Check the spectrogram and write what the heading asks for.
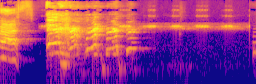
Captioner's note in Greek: κλαίει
